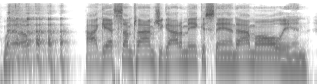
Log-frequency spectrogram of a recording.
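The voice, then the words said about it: Exaggerated Texas accent impression. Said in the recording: “my outrageous Bill Gurley ... his Texas accent”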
